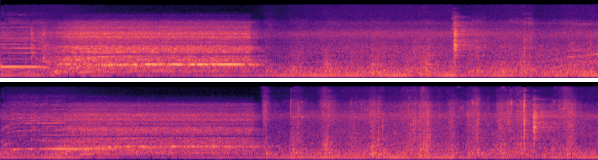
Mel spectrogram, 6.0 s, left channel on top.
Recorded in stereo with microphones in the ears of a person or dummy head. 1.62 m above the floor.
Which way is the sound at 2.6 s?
80° right.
